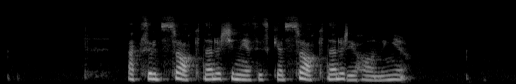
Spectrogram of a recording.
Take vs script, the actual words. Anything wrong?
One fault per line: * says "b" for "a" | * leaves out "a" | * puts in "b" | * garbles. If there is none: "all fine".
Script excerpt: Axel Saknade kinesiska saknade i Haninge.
all fine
